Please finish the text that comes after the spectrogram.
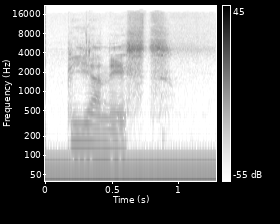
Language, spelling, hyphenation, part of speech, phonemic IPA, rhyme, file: Dutch, pianist, pi‧a‧nist, noun, /ˌpi.aːˈnɪst/, -ɪst, Nl-pianist.ogg
- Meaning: pianist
